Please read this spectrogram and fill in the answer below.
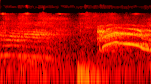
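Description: A high-pitched vocal call about one and a half seconds in, its pitch rising and then sliding down.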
